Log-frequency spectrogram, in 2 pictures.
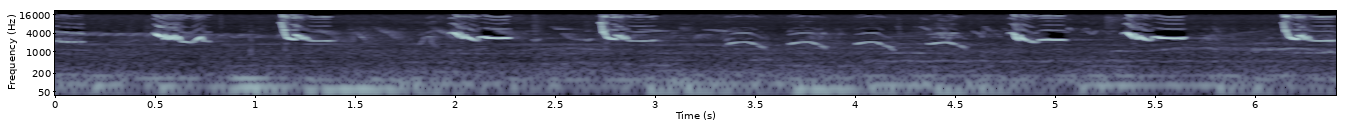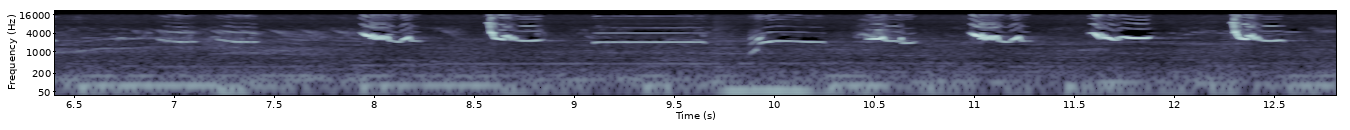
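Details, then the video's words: American robin kept at home in Mexico City since it was a chick, recorded in March 2020 in its second singing year; rapid series of short slurred whistles with squeaky high tops, nearly two per second, over low background hum. "Mirlo Primavera, el pájaro melómano cantando en CDMX"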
